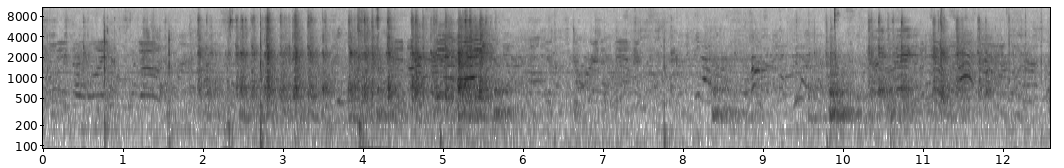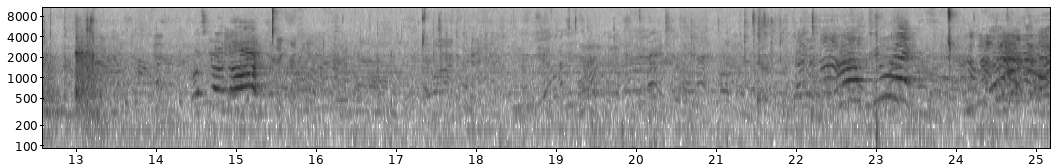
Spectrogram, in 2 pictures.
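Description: A crowd of spectators cheers and chatters from the sidelines.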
